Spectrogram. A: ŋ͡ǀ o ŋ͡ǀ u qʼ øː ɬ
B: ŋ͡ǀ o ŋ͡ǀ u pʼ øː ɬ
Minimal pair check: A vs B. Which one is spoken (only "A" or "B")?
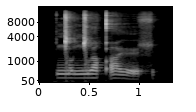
A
